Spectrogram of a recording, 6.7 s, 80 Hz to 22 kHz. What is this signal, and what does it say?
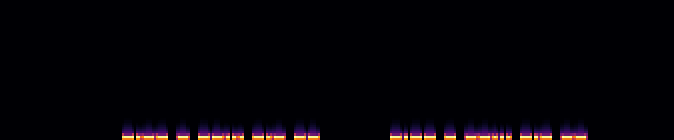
Morse code, heard as a keyed tone, about 34 wpm, 700 Hz. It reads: YT7KM YT7KM
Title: DXCC-100 Call Signs - 5 Characters - Repeated 2x - 35wpm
